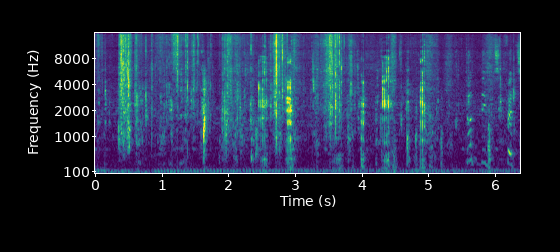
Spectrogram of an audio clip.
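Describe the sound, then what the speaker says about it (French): Pigs at a farm in Hsipaw grunt and snuffle in a busy run of short, close calls, with a constant low hum beneath and some voices mixed in. "Les beaux cochons."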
